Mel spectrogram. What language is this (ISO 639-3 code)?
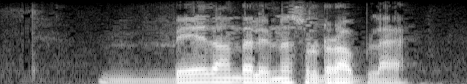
tam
